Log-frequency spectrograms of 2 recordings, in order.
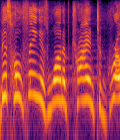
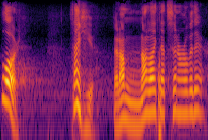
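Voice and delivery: smug Pharisee; 3 semitones lower, 4 dB quieter than usual. Retold or imitated. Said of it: "the Pharisee says".

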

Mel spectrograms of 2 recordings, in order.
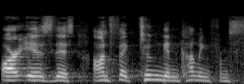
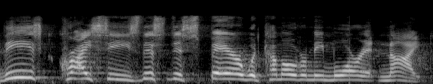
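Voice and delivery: louder, impassioned troubled confession; Martin Luther's lament; 4 semitones higher, 6 dB louder than usual. Retold or imitated. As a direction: voice Luther's night despair with fervour. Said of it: "He said".

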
